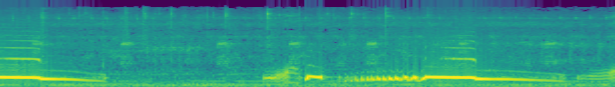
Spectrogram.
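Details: Puter pelung dove cooing at night: a long sustained low tone falling away, a quiet pause, then a short note, a quick rolling pulse series and another long, slowly descending coo.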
